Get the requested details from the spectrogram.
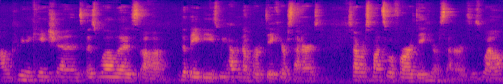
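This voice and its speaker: Noticeable background noise and audible room echo surround a voice talking at a moderate pace. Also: woman. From Cuba, raised in US (Florida) from age six. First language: Spanish. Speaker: healthcare executive. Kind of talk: panel discussion.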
